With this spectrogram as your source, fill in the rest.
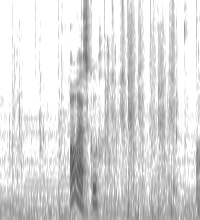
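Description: Crunchy munching of food comes in quick bites.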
